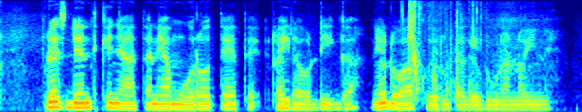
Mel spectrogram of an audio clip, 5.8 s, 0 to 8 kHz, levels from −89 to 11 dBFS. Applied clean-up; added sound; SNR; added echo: none; Shatter; 6 dB; none.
